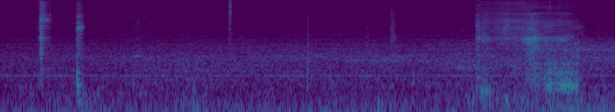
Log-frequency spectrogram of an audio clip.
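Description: Faint sounds of hands signing: two sharp slaps in the first second and another about two seconds in, then a rustle lasting about a second near the end. A faint steady hum runs underneath.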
